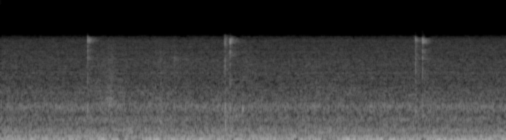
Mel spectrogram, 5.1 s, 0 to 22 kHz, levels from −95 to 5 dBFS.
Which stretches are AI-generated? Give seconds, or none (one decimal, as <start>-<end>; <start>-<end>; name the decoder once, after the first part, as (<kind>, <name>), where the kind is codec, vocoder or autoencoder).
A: 1.2-4.3 (vocoder, BigVGAN v2)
